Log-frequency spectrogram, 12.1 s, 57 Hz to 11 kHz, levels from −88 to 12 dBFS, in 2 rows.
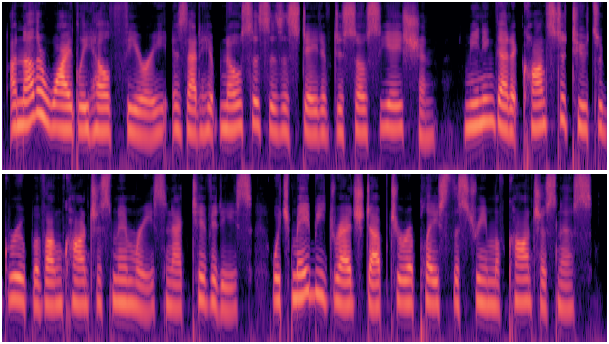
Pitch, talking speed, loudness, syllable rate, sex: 205 Hz, 170 wpm, -21 LUFS, 5.4 syllables/s, female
